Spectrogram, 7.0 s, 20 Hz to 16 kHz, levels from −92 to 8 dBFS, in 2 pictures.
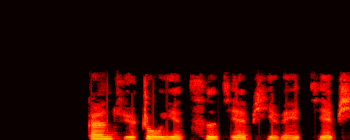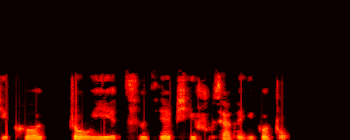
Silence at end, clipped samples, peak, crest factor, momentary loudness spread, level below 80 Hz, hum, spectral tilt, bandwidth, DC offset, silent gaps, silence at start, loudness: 0.65 s; under 0.1%; -16 dBFS; 18 dB; 7 LU; -68 dBFS; none; -4 dB/octave; 8 kHz; under 0.1%; 1.85-1.89 s, 3.05-3.09 s, 3.96-4.19 s; 0.9 s; -34 LUFS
